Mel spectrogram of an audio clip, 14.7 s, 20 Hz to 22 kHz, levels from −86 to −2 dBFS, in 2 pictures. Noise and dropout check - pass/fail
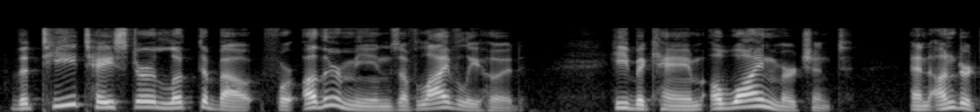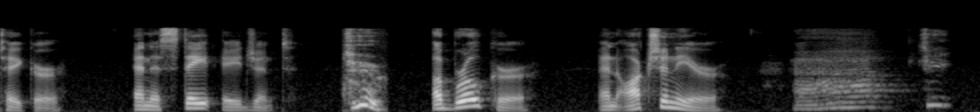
fail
